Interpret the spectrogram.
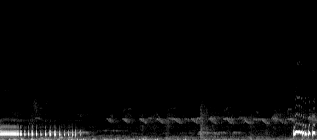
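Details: Female zebra dove calling a male: a long, fast series of mellow coos that fades out, several seconds of quiet with a faint high thin call from another bird, then a fresh loud burst of coos.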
